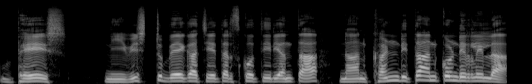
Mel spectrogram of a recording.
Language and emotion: Kannada, surprised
